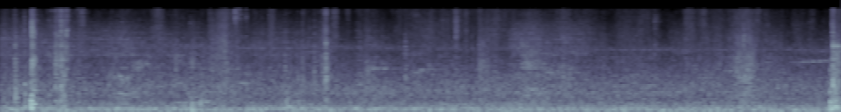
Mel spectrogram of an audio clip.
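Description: A plastic pet kennel's wire door latching shut with a sharp click just after the start, followed by a few faint knocks. A steady low background noise runs underneath.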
